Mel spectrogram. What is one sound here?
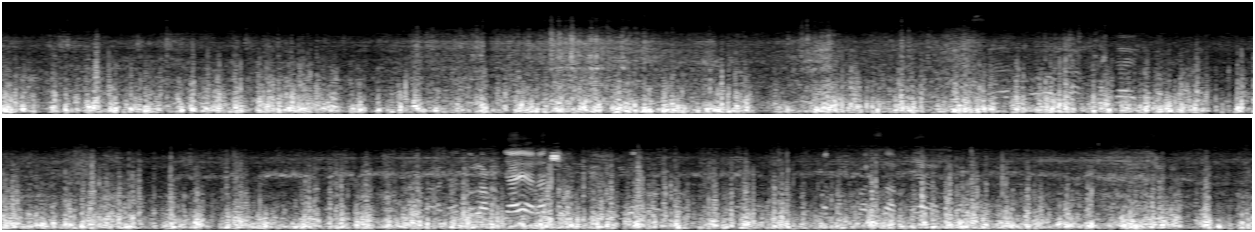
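A motorcycle engine hums steadily while riding along a road.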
